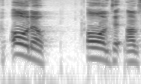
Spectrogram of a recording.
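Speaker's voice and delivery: loud burst of dismay, falling away; loud gamer panic; alarmed outburst. Real, not acted. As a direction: cry out as doom hits. About to die in game.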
